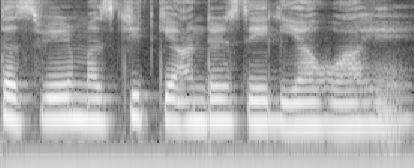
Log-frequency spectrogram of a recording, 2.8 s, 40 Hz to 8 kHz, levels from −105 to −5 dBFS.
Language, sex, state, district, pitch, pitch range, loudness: Hindi, female, Arunachal Pradesh, Papum Pare, 175 Hz, 160-185 Hz, -15 LUFS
